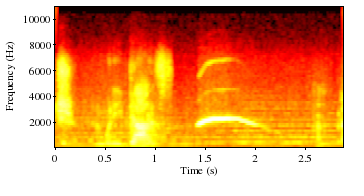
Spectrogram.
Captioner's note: whistles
